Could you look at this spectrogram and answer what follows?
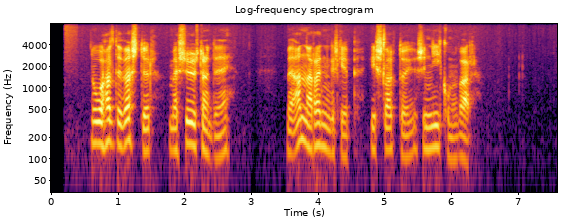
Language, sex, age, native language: Icelandic, male, 30-39, Icelandic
